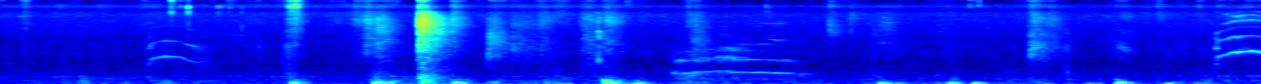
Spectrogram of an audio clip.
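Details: Older female cat meeting foster kittens in a shared room indoors. A few short, bending meows, one rising then falling, are heard over frequent low thumps and handling noises.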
